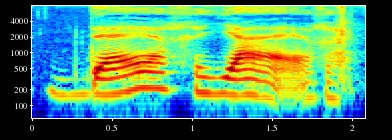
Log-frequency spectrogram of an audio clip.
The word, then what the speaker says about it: derrière: Mais on ne prononce pas le E à la fin, il est muet, il est là pour faire résonner le R. Donc, on dit derrière. Je répète, derrière.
